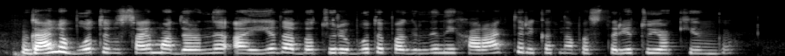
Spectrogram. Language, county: Lithuanian, Kaunas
